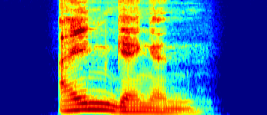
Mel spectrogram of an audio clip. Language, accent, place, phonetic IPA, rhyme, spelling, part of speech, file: German, Germany, Berlin, [ˈaɪ̯nˌɡɛŋən], -aɪ̯nɡɛŋən, Eingängen, noun, De-Eingängen.ogg
- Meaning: dative plural of Eingang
